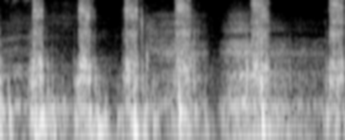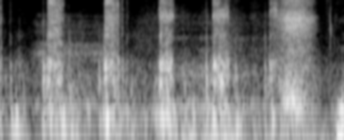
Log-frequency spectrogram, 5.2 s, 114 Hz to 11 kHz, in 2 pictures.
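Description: A ratchet clicks back and forth loosening 6mm bolts on a 2001 Aprilia RST 1000 Futura motorcycle, a close run of evenly spaced ratcheting strokes, about ten of them, with no talking.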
